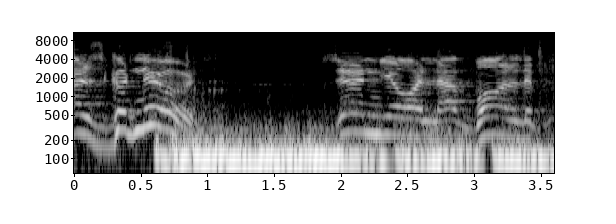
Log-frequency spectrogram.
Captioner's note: bear growls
